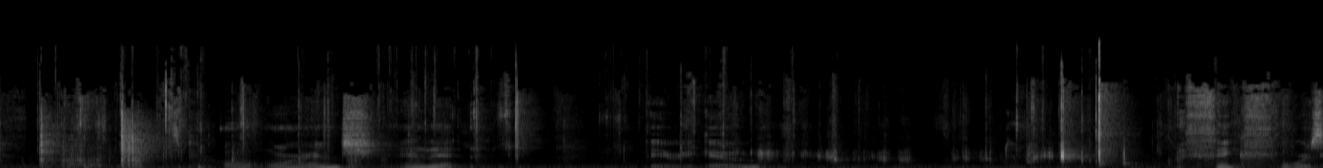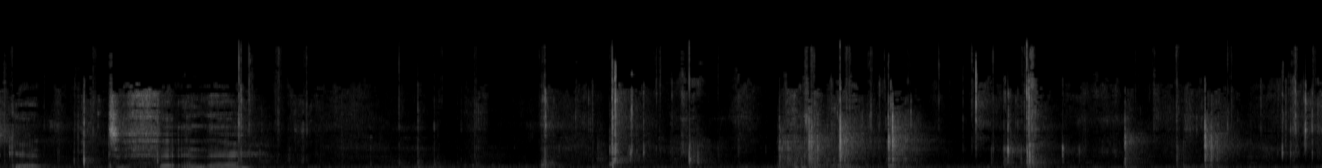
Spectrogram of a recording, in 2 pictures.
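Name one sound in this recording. Wrapped candies clatter and rustle as they are dropped into a plastic egg.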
